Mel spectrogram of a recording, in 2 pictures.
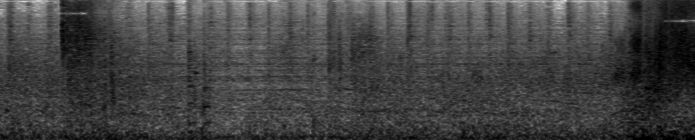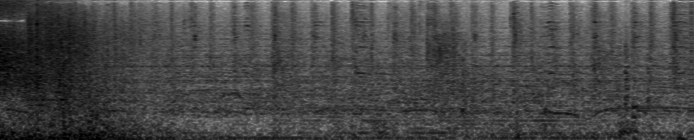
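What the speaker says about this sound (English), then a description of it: "Destroy the enemy's cannons." Booming cannon blasts from a battle in the video game Assassin's Creed: Brotherhood, with a louder burst in the middle over a constant din of combat noise and shouting.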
